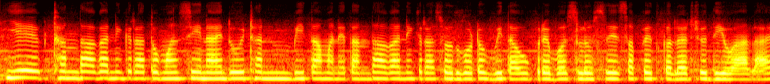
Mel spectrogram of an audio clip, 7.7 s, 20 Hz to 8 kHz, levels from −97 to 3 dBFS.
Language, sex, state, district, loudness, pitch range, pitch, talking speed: Halbi, female, Chhattisgarh, Bastar, -12 LUFS, 210-225 Hz, 215 Hz, 180 wpm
